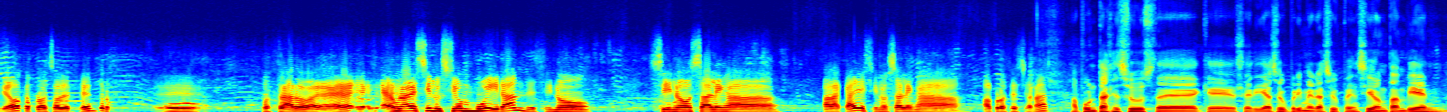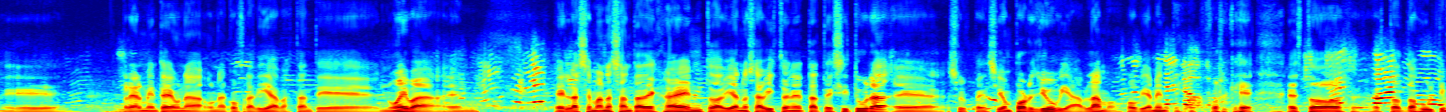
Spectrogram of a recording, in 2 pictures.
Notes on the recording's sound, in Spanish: Martes Santo 2022. Retransmisión en directo del Martes Santo en Jaén en el año 2022.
